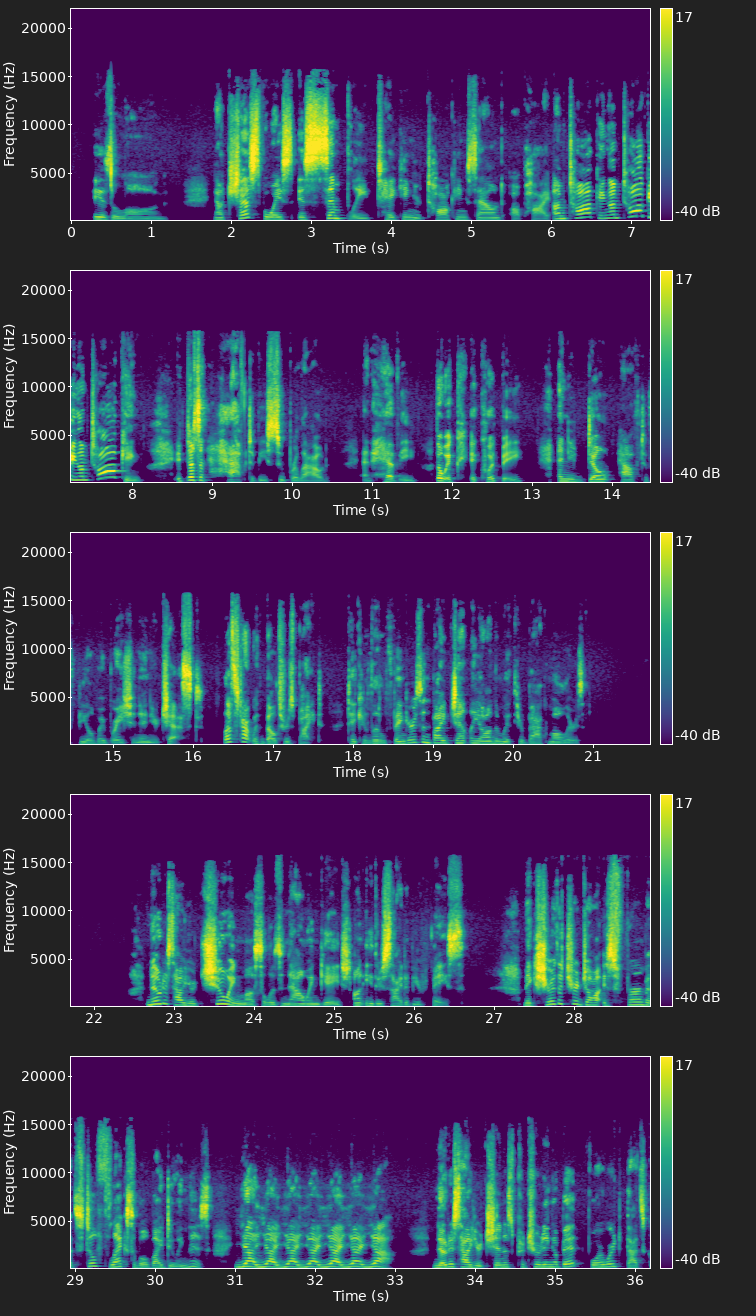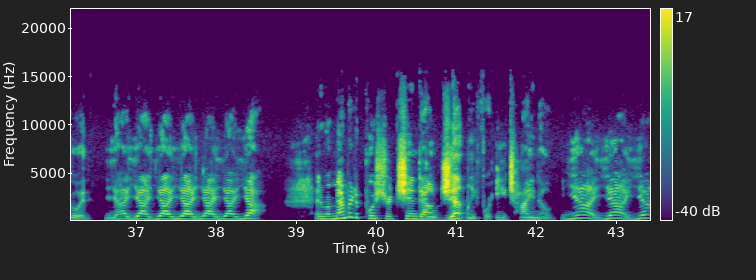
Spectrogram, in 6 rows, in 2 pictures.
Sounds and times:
Speech: 0.3s - 1.2s, 1.8s - 20.9s, 22.5s - 26.6s, 27.4s - 38.6s, 39.2s - 43.4s.

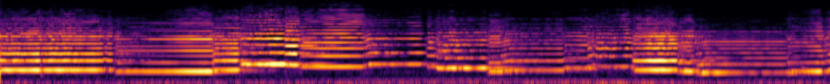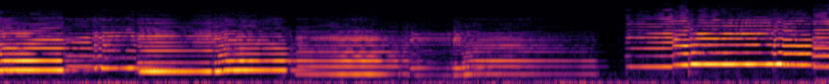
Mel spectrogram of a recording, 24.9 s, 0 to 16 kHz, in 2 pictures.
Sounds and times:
Violin, fiddle: 0.0s - 24.8s.

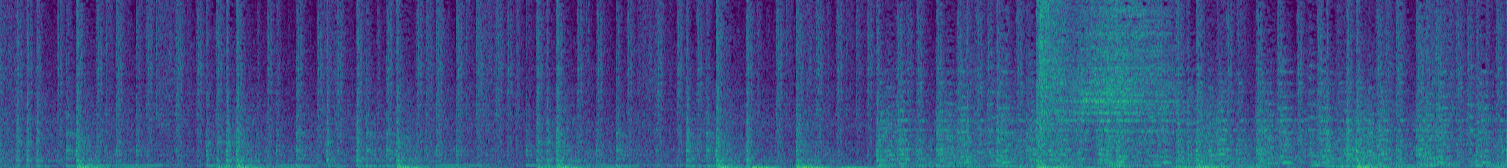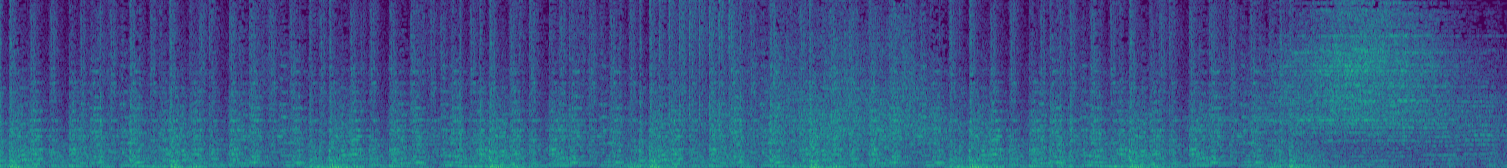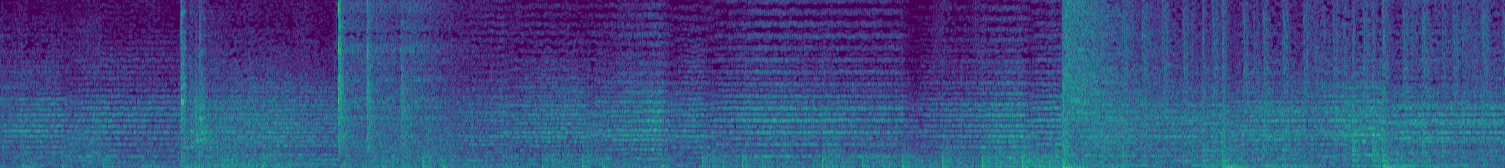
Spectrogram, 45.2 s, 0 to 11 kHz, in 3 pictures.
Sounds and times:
Music: 0.0s - 45.1s.

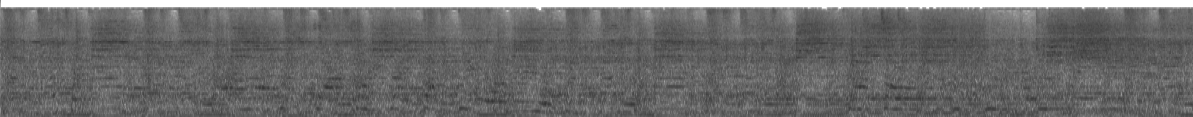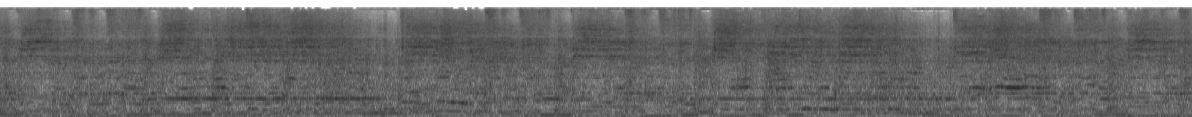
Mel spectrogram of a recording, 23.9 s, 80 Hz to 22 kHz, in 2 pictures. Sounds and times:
Electric guitar: 0.0s - 23.8s.

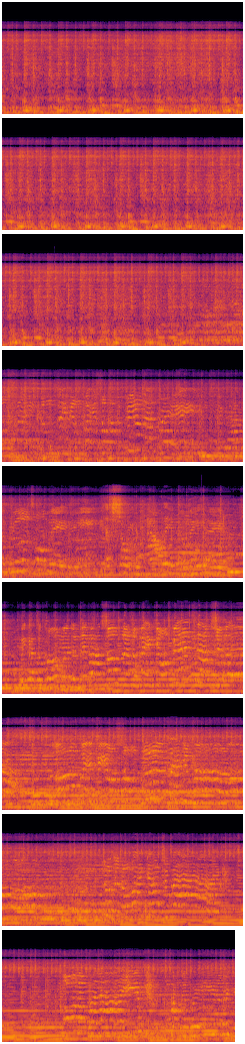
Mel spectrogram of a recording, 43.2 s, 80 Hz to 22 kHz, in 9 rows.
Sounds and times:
Drum and bass: 0.0s - 43.2s.

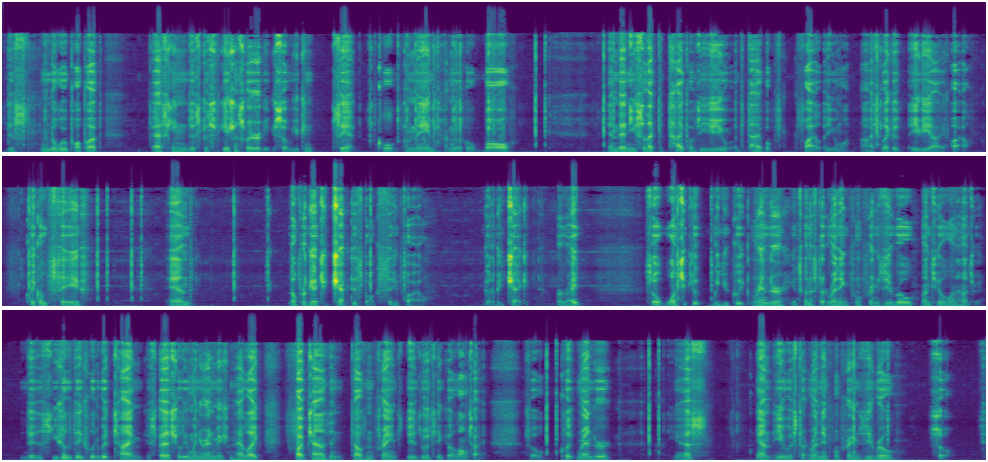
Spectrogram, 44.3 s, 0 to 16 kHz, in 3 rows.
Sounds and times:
Speech: 0.0s - 7.8s, 9.0s - 16.2s, 17.2s - 17.7s, 19.0s - 21.3s, 22.0s - 23.6s, 24.4s - 38.7s, 39.5s - 40.2s, 40.8s - 44.2s.

